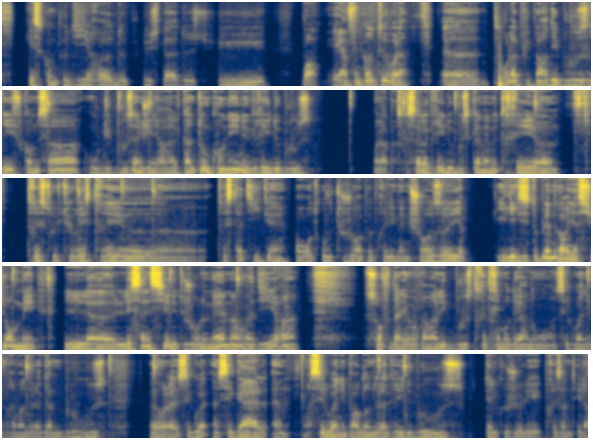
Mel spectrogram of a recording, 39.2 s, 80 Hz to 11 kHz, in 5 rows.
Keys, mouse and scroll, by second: 4.6-6.9 drag, 6.9-8.5 scroll up 1, 9.3-9.9 scroll up 1, 12.4-12.7 scroll up 2, 12.5 click, 12.7 click, 13.1 scroll down 1, 13.8-15.0 scroll down 1, 15.4 scroll down 1, 15.6-16.8 drag, 17.2 click, 23.6 click, 25.7-26.8 drag, 31.3 click, 32.7 click, 36.3 click.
